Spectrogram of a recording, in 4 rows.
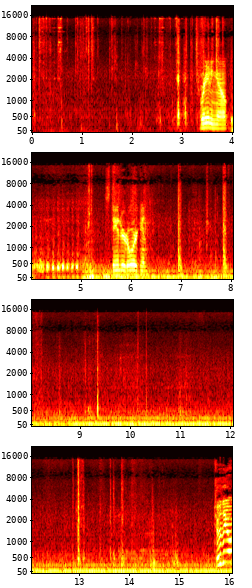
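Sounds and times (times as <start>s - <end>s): car engine idling: 4.0s - 16.0s.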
